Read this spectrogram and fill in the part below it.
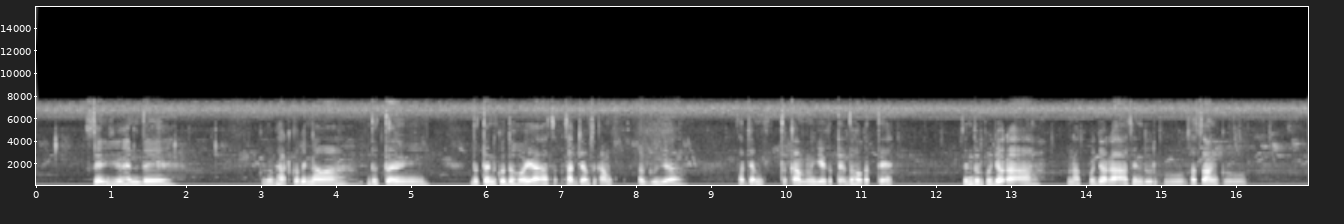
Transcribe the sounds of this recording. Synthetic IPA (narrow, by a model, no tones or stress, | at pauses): səɲ̚d͡ʒuɦɛnd̪ɛ | kɔd̪ɔɡʱaʈkɔbinawa | d̪ɔt̪əɲ | d̪ɔt̪əɲkud̪ɔɦɔja | sat̚d͡ʒamsɛkam | əɡuja | sat̪̚d͡ʒam | sɛkamijəkat̪ɛ̰ʔd̪ɔɦɔkat̪ɛʔ | sind̪uɾkud͡ʒɔʔʔa̰ʔa̰ | ɔnakɔkɔd͡ʒɔɾa̰ʔa̰sind̪uɾkṵsasaŋkɔ̰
